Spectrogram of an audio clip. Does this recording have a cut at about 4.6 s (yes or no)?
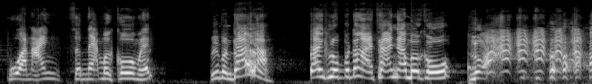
yes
